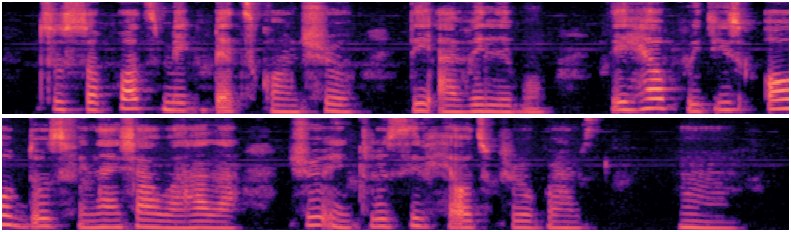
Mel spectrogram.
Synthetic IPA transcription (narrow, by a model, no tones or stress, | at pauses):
tʰusɔpʰɔtmekbɛ̰tkʰɔ̃ntʰɹol | d̥eʔavelebul | d̥eɦɛlpɹidjus̬ɔldosfaɪnãnʃalwaɦala | tɹuʔĩŋkʰlusivhɛ̰ltpʰɹoɡɹãms̩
